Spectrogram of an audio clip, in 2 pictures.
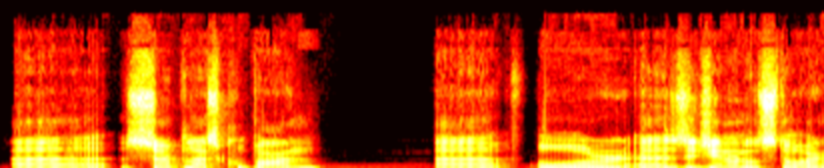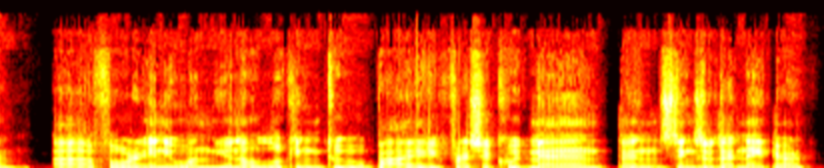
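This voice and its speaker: A fussy, folksy guild leader rambles through instructions full of hesitations, as a man plays him at a raised pitch. The voice has a gravelly edge. Soft music plays underneath. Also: expressive, a little slow. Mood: businesslike.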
